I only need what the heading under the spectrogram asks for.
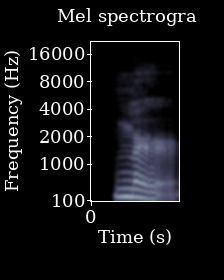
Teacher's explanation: So you close the lips for the M, and then you pull the tongue in for the R, mur. There is no vowel in the middle. It's the R as in stir, as in first, mur, mur. Then you bring the tongue up for the D sound, and then you pull it in for the R, dur, dur.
